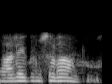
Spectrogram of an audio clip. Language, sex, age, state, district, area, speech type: Kashmiri, male, 18-30, Jammu and Kashmir, Anantnag, rural, conversation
